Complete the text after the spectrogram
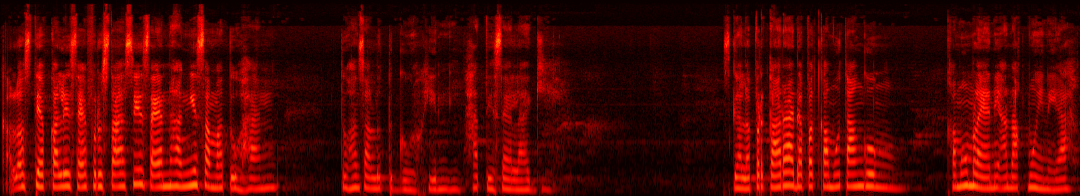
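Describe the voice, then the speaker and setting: A middle-aged woman preaching a sermon, telling her own story in an animated way and acting out the voices of people she quotes. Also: on the high side, normal speed, pauses often. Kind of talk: sermon with personal testimony. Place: large church hall. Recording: long church hall reverb.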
